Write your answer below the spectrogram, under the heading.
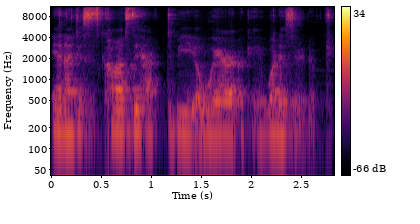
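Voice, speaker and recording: A woman talks at a fairly quick pace. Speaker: spiritual crystal coach, channel host. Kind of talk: casual vlog monologue. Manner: hesitant, many fillers.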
